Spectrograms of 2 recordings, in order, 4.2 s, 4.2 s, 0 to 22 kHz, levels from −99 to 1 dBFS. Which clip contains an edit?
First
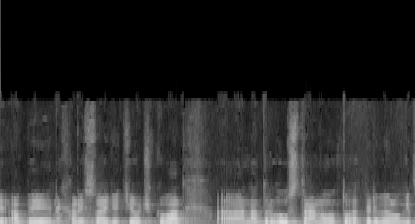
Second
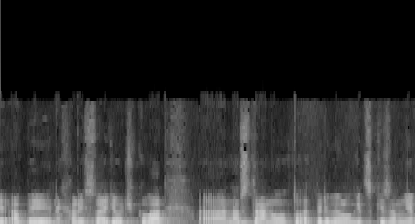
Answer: second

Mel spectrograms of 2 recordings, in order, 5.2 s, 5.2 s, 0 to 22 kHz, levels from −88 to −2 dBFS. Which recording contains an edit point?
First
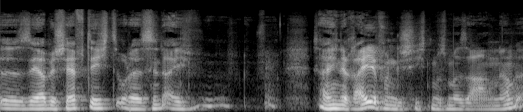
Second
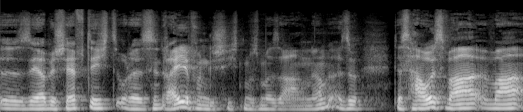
second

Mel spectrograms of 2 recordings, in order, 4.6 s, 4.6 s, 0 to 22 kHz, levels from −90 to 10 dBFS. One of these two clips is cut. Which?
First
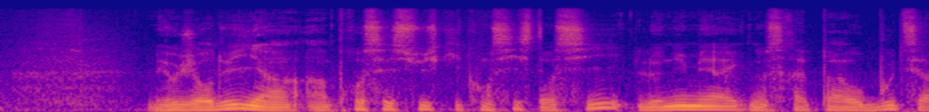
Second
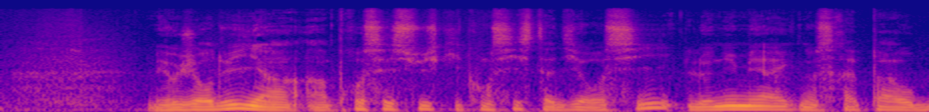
first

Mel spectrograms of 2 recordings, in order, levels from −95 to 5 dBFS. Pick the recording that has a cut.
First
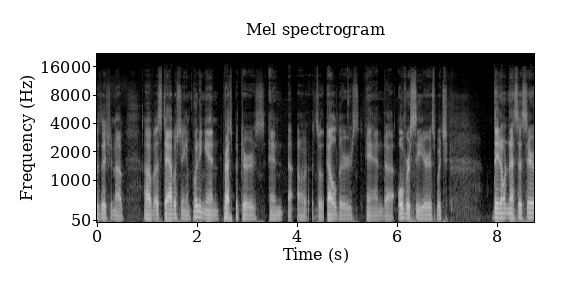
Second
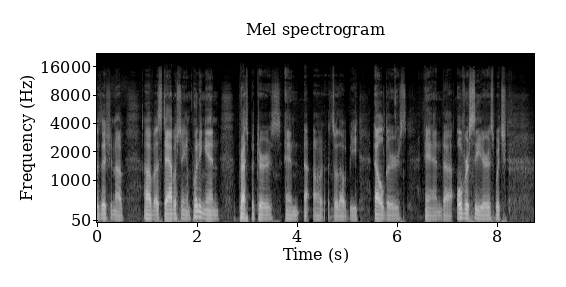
first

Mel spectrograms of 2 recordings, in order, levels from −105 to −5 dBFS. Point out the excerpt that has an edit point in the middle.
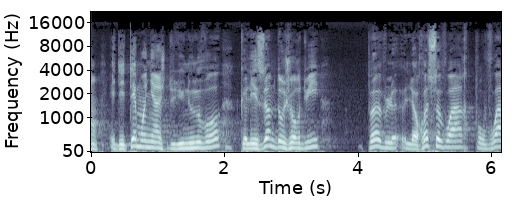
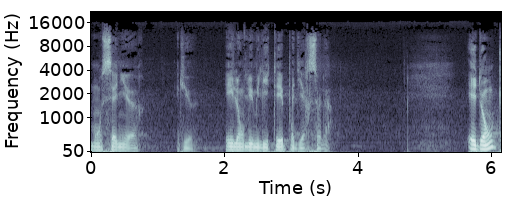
second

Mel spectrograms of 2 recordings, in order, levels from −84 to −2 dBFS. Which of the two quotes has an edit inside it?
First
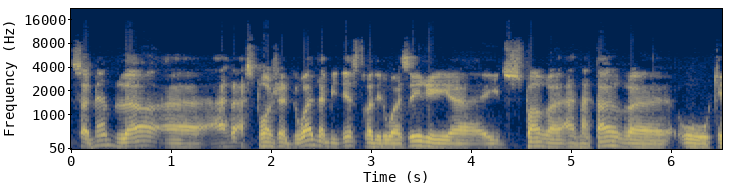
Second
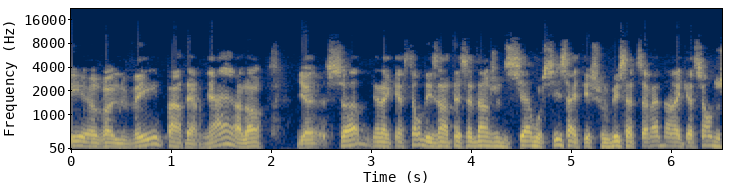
second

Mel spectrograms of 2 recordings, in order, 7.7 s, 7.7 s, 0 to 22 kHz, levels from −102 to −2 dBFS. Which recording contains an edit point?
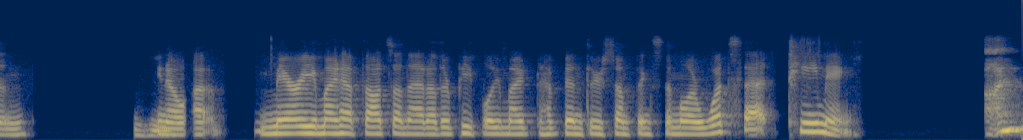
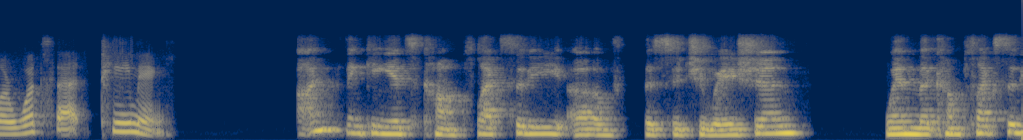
second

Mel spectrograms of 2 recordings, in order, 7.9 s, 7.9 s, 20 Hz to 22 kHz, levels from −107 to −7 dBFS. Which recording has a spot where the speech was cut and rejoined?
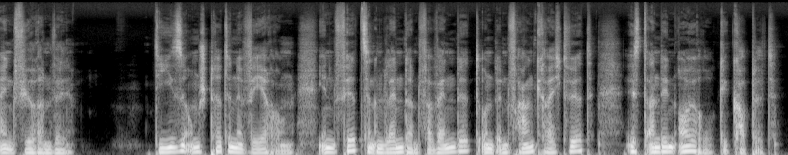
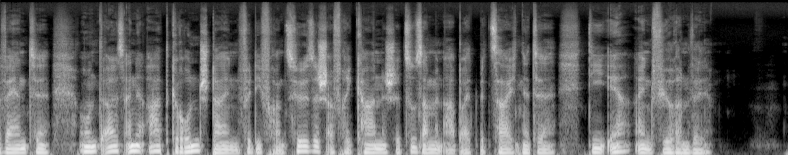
first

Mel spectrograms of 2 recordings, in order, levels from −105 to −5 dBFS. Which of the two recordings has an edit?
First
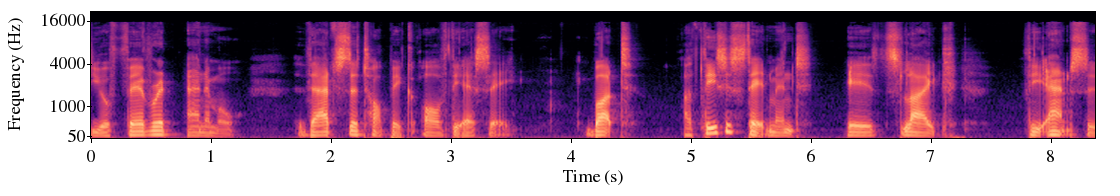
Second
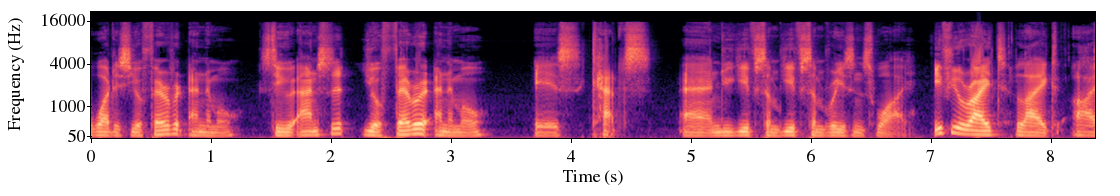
second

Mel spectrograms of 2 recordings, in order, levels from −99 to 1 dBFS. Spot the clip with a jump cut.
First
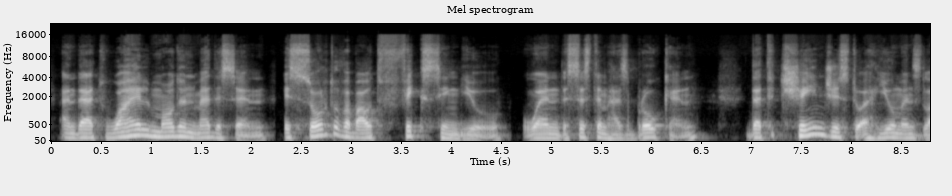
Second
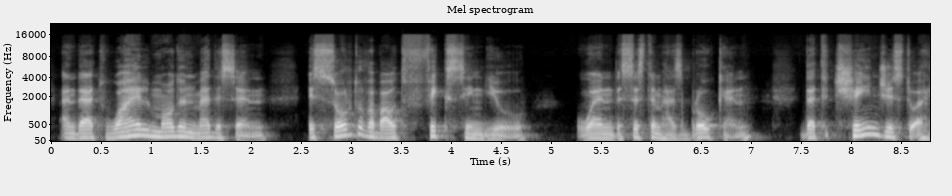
first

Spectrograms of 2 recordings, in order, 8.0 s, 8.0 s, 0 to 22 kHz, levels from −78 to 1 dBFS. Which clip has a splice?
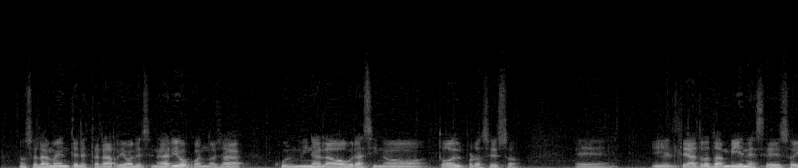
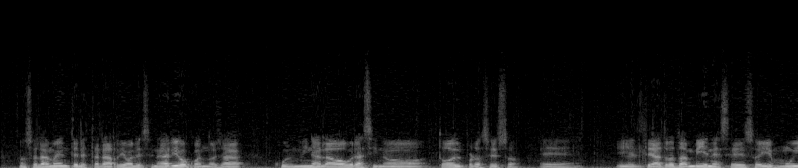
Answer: second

